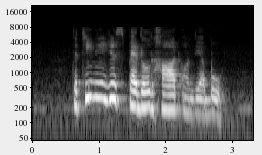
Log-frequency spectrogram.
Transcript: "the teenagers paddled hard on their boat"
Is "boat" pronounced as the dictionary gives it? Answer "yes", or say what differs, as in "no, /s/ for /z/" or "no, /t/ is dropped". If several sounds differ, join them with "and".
no, /t/ is dropped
